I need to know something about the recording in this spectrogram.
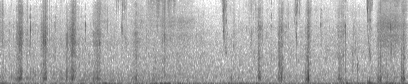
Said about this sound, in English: I do love something crunchy, but then the softness, an actual tanginess of the cheese. Actually, that's quite tangy.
